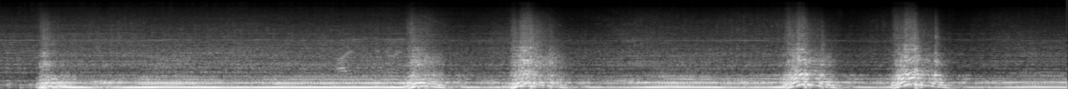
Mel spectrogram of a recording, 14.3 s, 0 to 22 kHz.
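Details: Yamaha FZR 1800 jet ski on water test after fixing no-crank no-start caused by loose negative relay contact: steady low drone with five throttle blips climbing and dropping cleanly; engine pulls freely and sounds healthy.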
